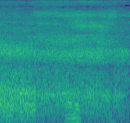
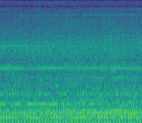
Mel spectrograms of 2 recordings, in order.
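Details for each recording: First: Air compressor with the pipe removed: a steady strong hiss of air escaping back through the unloader, mistaken for a bad pressure switch; the check valve isn't seating and needs replacing. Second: Belt-driven air compressor after replacing the faulty check valve: steady even chugging of the pump at constant pace with no hiss or leak from the unloader between strokes; normal running, leak fixed.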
